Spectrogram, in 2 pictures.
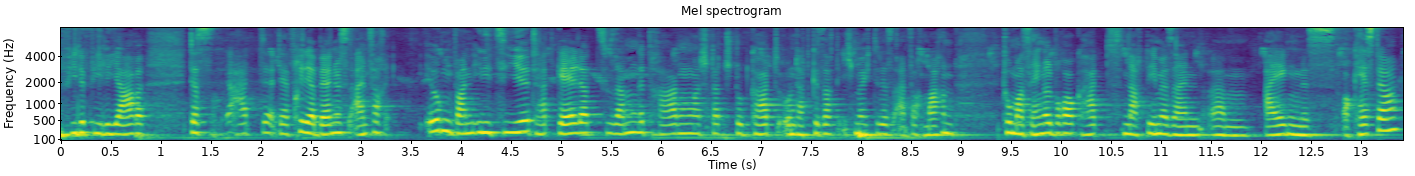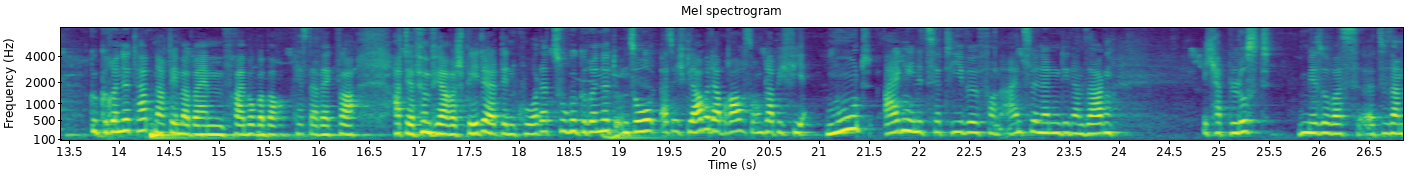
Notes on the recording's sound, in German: Live vom Vokalfestival Totzenbach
